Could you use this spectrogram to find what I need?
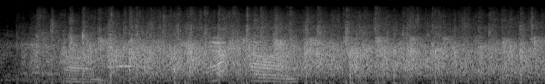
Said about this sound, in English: By the way, nobody's really talked about this, but we need to be giving a big round of applause to the kids program this week.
